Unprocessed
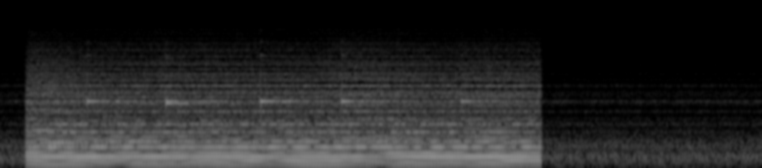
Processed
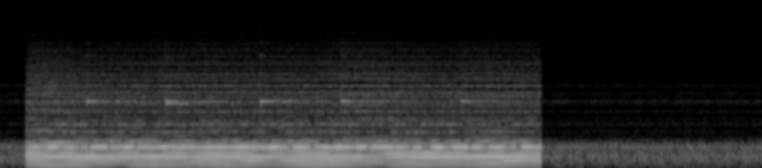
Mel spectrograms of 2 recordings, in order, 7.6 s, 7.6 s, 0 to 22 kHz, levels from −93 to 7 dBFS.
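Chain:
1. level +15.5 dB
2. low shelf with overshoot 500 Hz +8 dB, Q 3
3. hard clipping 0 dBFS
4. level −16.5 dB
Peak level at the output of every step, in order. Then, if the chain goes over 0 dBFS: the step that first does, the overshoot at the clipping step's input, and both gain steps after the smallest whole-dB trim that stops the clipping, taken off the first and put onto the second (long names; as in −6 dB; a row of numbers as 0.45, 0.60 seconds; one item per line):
−11.5, −3.5, −3.5, −20.0 dBFS
no step passes full scale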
